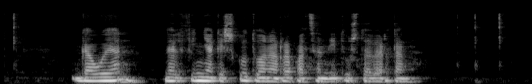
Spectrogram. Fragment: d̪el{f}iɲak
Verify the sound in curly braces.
correct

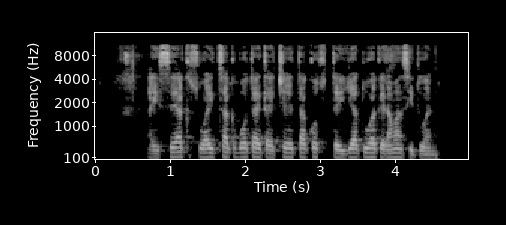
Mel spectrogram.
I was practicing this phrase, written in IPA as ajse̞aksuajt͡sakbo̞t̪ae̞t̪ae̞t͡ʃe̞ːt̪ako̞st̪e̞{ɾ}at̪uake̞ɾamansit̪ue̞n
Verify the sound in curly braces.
incorrect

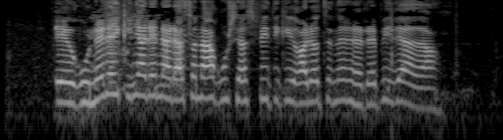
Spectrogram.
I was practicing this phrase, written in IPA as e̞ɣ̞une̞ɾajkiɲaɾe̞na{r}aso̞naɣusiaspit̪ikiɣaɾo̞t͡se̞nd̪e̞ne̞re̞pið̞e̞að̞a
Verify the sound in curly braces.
incorrect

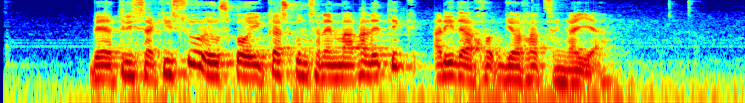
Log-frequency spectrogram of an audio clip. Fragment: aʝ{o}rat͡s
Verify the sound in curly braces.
correct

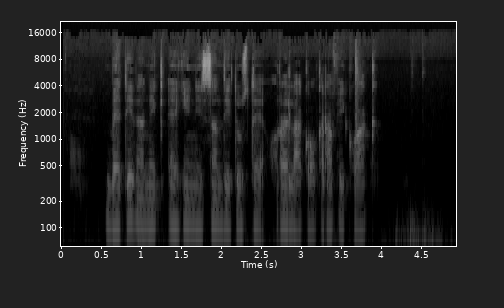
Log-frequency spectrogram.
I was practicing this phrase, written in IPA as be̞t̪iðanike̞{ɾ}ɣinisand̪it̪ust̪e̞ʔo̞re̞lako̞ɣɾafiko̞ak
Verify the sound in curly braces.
incorrect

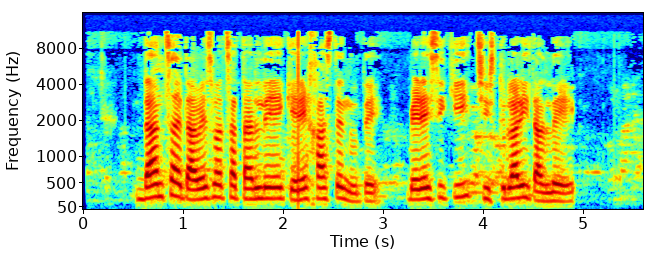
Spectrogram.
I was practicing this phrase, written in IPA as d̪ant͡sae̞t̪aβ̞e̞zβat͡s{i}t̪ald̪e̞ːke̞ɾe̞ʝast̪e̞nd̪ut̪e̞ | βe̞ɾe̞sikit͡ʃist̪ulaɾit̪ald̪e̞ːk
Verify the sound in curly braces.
incorrect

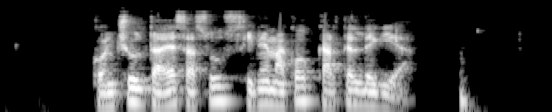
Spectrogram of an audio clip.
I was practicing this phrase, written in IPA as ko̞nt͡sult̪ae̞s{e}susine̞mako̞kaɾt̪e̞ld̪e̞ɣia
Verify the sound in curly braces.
incorrect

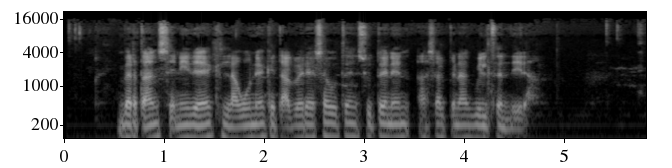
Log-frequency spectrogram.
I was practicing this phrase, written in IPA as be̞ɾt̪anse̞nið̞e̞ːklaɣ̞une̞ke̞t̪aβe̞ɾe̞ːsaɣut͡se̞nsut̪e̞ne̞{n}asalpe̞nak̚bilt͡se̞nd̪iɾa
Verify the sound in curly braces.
correct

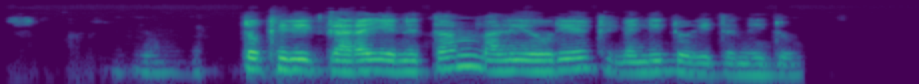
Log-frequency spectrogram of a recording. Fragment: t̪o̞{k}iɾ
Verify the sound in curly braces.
correct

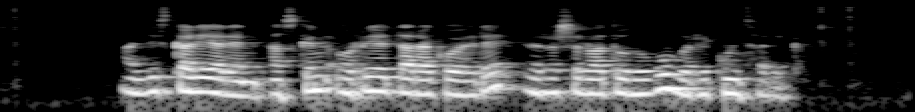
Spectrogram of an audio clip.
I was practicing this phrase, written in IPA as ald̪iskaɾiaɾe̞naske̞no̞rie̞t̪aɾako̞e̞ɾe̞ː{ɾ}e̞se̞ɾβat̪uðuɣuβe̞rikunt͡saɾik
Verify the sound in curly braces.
incorrect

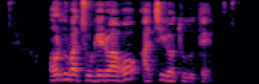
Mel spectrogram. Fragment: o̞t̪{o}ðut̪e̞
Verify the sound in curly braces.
incorrect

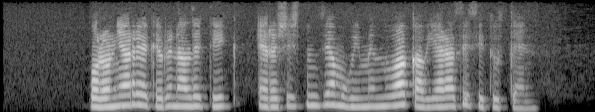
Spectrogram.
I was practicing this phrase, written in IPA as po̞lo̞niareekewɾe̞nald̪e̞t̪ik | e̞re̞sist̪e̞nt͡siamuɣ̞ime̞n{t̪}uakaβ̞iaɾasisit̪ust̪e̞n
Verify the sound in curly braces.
incorrect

